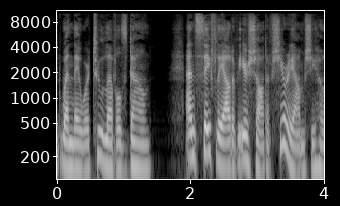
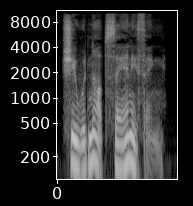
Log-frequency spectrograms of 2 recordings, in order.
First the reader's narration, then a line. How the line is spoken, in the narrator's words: Nynaeve muttered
